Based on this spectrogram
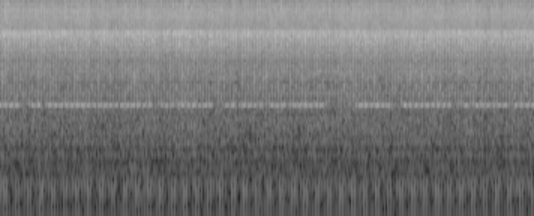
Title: MOTOR COM BARULHO ESTRANHO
